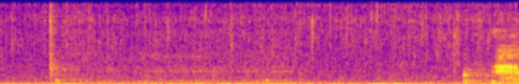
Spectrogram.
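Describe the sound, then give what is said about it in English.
A waterfall's steady rushing roar, a continuous wash of noise with deep rumble and faint hiss, swelling into a brighter splashing hiss near the end. No voices. “Is that water I hear? You expected to find a tree without water? I have no idea what I should expect. Wise. To expect anything is to be prepared. A waterfall?”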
